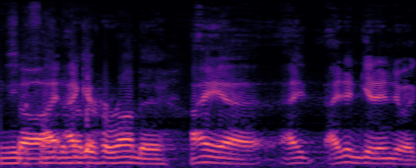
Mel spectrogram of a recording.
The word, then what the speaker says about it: Harambe: How do you pronounce his name? Harambe.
